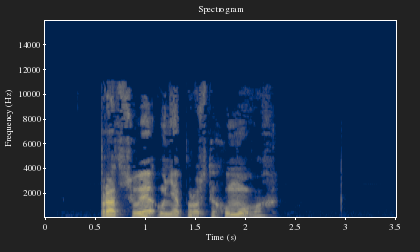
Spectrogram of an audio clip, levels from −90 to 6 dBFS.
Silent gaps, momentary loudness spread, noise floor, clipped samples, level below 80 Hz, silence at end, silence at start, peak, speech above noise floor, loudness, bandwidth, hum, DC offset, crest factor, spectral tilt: none; 15 LU; -85 dBFS; under 0.1%; -66 dBFS; 1.2 s; 0.55 s; -2 dBFS; 60 dB; -25 LUFS; 11.5 kHz; none; under 0.1%; 26 dB; -5 dB/octave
